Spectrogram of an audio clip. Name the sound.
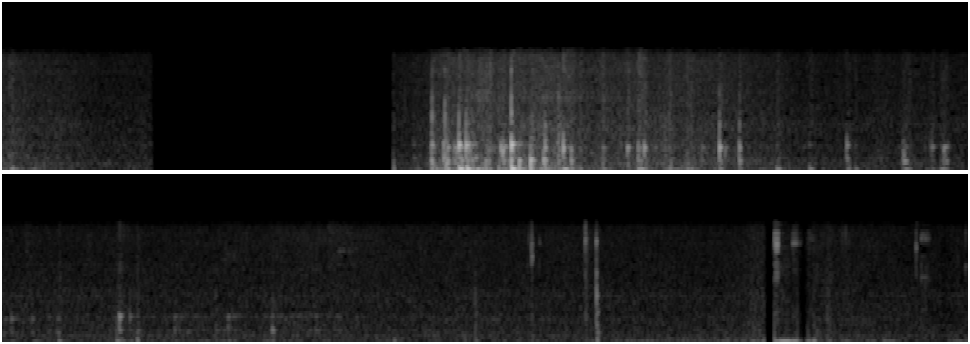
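clicky computer keyboard typing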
